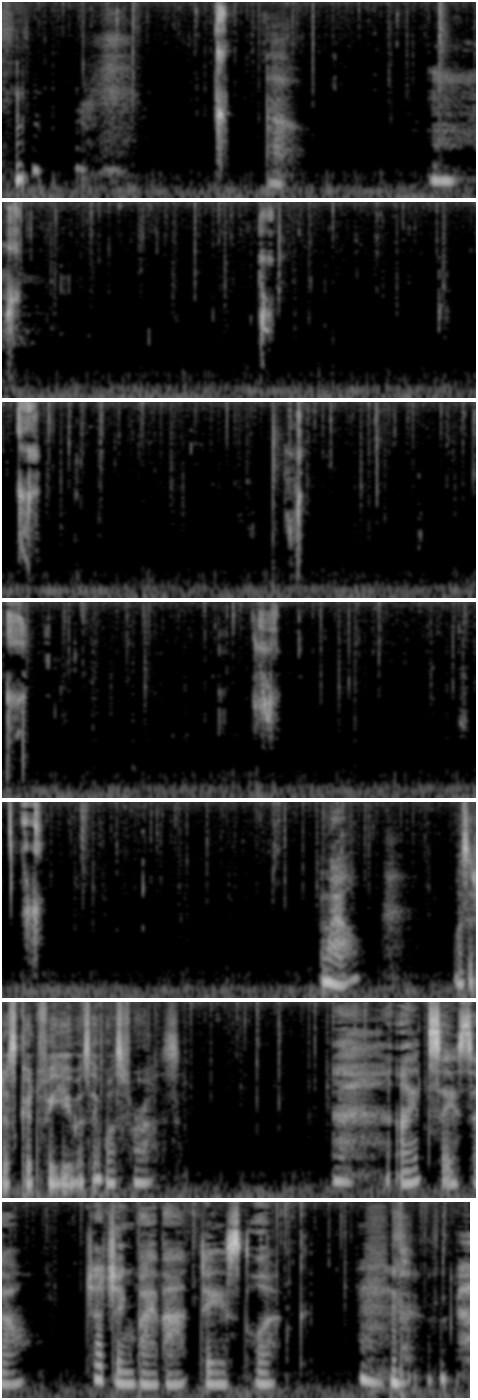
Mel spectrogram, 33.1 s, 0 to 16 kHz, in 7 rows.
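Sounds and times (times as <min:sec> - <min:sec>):
person chewing food after taking a taste: 0:00.0 - 0:21.0
speech: 0:23.6 - 0:25.6, 0:27.7 - 0:31.3, 0:32.0 - 0:33.1.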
